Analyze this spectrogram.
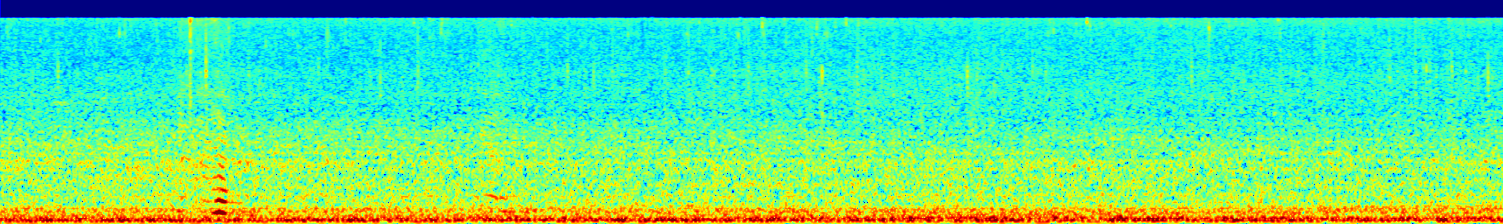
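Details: Colony of Japanese honey bees at a garden-side hive kept by a novice beekeeper for protection; continuous deep humming drone of massed wings fills the recording, with a brief faint chirp near the start.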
